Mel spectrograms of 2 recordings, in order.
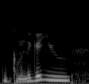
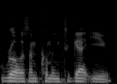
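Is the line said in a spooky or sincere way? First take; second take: spooky; sincere. First: It is said in a spooky, scary way. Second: It is said sincerely, like the scene.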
